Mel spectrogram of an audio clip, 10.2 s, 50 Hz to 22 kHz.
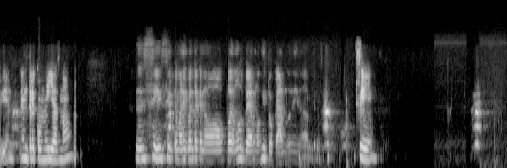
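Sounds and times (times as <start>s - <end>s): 
speech: 0.0s - 1.6s, 2.7s - 7.6s
dog barking: 0.2s - 0.5s, 3.3s - 3.6s, 9.4s - 9.8s.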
